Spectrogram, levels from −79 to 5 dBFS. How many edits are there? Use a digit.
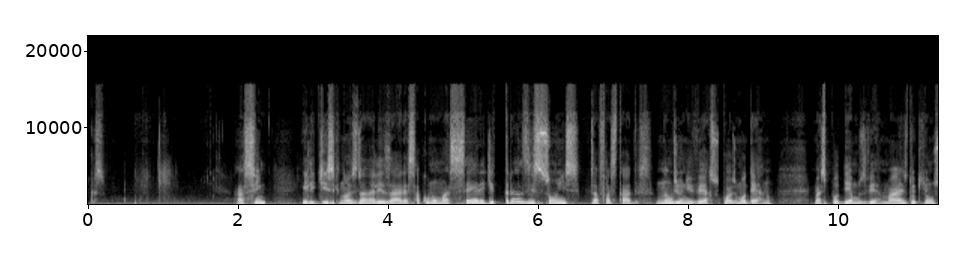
5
